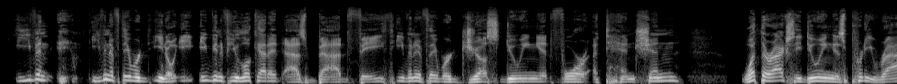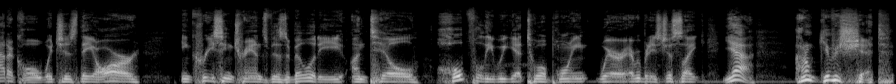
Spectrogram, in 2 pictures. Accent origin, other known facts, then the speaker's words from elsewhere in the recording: Canada; now in Phoenix, United States; I'm Canadian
